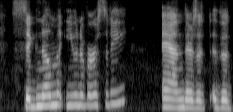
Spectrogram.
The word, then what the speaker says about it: Signum: like themes okay so i pronounced it wrong it's called signum university and there's a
